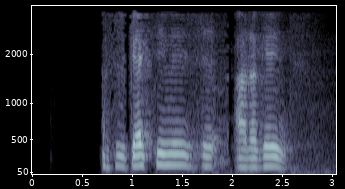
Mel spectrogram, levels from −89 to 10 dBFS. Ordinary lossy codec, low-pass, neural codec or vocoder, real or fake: AAC, 16 kbps; 3.6 kHz; codec, 16 kHz in and 24 kHz out, 0.4 kbps, LongCat-Audio-Codec, two codebook decoder; fake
